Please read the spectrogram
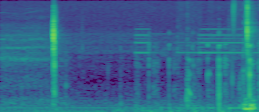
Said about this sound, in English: Seems like a uh, beeping going on. Fire alarm. Hopefully, smokes. Actually, sounds not. a little less shrill than a fire alarm. Maybe it is. Quite loud.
